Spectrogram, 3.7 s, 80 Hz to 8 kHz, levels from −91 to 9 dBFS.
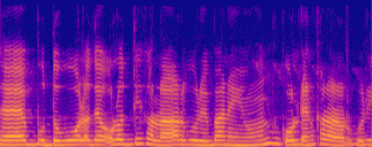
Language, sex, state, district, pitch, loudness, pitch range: Chakma, female, Tripura, West Tripura, 230 Hz, -15 LUFS, 225-245 Hz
